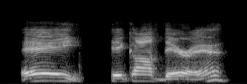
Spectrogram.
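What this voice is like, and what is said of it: Bad put-on Canadian accent. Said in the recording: “That's a bad yeah. Canadian accent.”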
